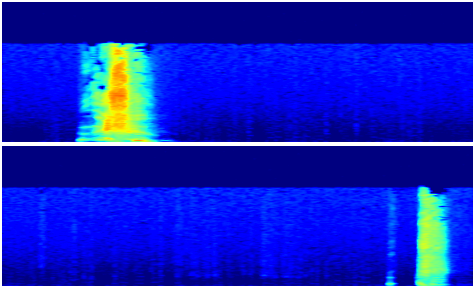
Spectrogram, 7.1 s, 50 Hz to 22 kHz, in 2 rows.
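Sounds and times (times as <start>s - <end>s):
person sneezing: 0.6s - 1.2s, 6.4s - 7.0s.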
